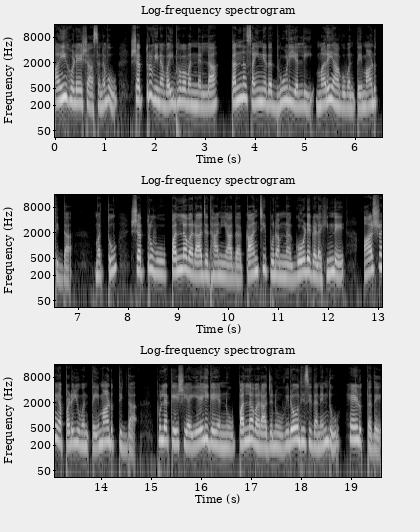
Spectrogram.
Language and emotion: Kannada, neutral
